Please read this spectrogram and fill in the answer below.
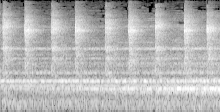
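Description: Horror film score: a held organ-like chord with sharp ticks pulsing over it about four times a second, which grows louder right at the start.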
